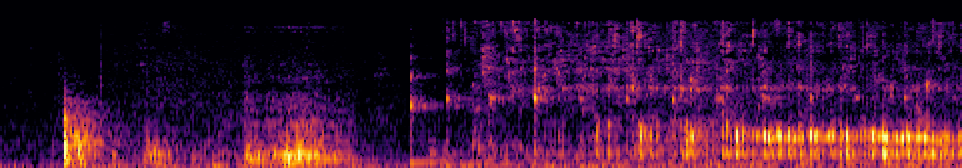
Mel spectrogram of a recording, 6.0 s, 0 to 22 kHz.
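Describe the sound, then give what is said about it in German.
A Klassik 2020 Austrian Qualitätswein from hutter-wein.at is poured into a glass: a couple of light knocks and clinks, then a steady gurgling stream whose ringing tone gradually rises as the glass fills. “Und allein deshalb muss man immer auch nochmal live einschenken.”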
